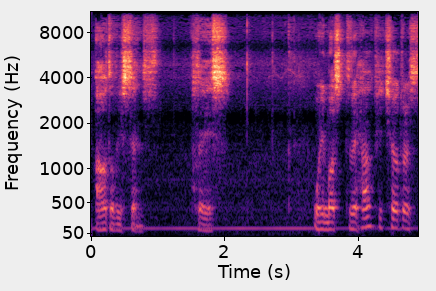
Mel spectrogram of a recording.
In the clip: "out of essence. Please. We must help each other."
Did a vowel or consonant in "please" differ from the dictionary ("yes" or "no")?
yes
